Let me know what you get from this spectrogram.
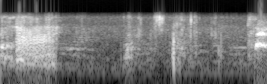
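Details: Excited pet dog giving a loud, drawn-out howling bark that lasts almost a second, then scattered softer vocal noises and a final sharp yelp, amid indoor sounds.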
